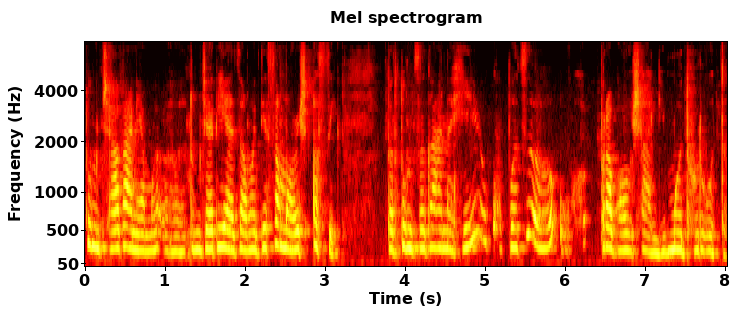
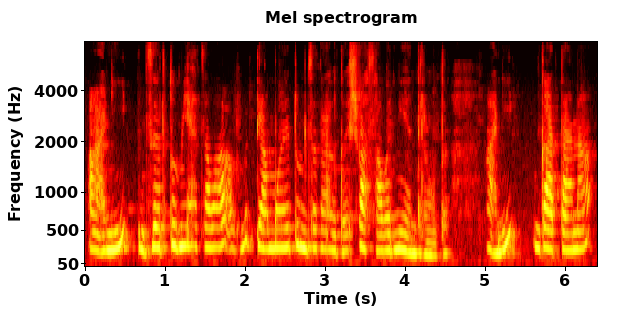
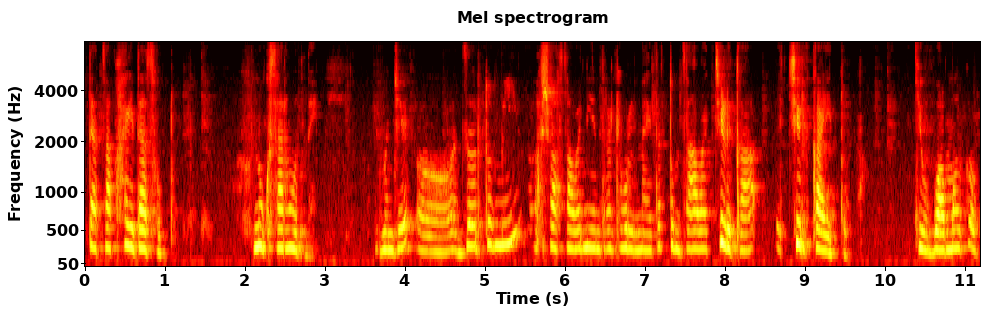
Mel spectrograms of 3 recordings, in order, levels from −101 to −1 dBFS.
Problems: continuous background conversations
